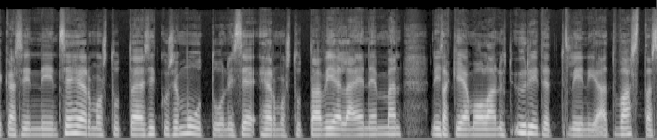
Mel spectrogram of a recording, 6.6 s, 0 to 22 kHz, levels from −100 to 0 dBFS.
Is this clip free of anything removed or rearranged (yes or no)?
no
